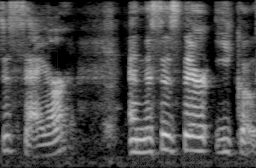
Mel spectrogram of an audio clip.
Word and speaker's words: Isager: It's Isager, and it's pronounced Isager.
